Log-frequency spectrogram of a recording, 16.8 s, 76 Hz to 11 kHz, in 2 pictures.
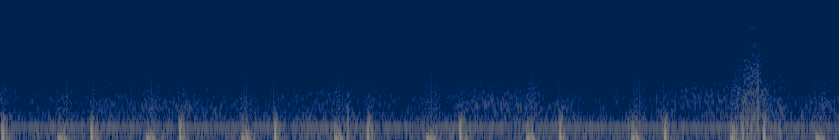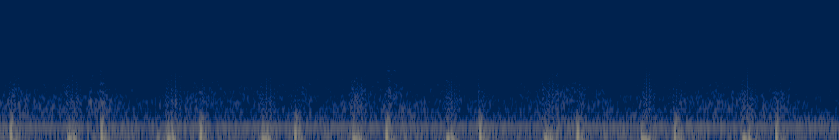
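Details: Heartbeat recording for sleep ASMR with whispered voice: steady soft low thumps at about 63 beats a minute with a faint hum underneath; normal, regular heartbeat.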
